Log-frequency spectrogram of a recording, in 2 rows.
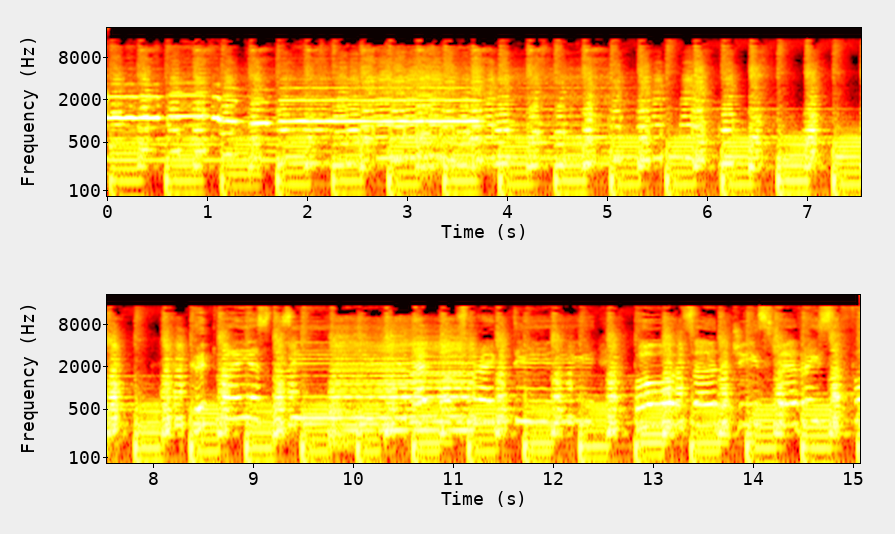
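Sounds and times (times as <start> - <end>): accordion playing: 0.0 - 15.0
bass and chord accompaniment: 0.0 - 15.0
electronic keyboard: 0.0 - 15.0
woman singing: 8.3 - 15.0.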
